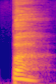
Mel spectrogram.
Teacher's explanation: I could use my lips to fully obstruct the sound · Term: consonants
